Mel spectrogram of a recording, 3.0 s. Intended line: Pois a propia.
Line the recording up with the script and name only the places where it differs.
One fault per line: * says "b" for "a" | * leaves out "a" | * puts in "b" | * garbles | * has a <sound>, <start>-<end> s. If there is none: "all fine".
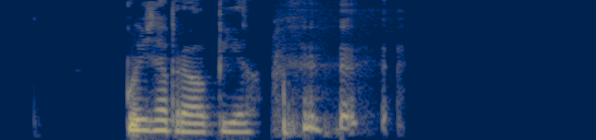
* has a laugh, 1.4-2.0 s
